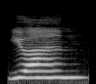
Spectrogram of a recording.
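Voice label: "yuan", Chinese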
